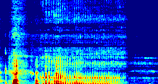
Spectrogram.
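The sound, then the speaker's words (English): A single raspy snore, recorded with a lavalier microphone jammed right up to the sleeper's nose: a short intake followed by a rough, rumbling breath lasting about a second, then quiet. “It was pretty quiet snoring, too.”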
